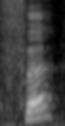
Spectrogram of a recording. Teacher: I close my lips more or less so some air can still get out and you hear a lot of noise that noise is the sound of the F in this case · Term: fricatives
